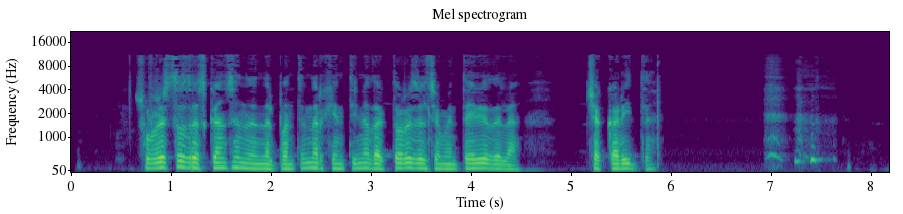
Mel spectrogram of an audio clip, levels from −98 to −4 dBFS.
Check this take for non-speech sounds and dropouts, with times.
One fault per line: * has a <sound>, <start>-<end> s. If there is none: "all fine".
* has a laugh, 6.9-7.7 s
